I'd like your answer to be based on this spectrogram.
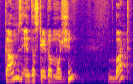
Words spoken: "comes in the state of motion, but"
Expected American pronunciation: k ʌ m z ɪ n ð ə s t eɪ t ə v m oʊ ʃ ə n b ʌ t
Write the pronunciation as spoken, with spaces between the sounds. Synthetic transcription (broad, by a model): k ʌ m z ɪ n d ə s t eɪ t ə v m oʊ ʃ ə n b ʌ t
